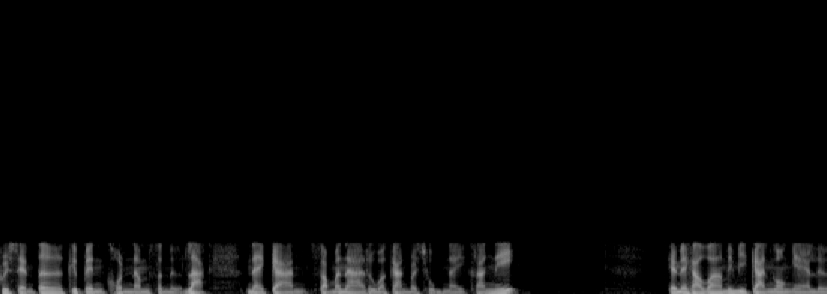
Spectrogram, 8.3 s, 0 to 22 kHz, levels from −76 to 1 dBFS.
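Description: At 2.14 s, lasting until about 2.16 s, there is packet loss with pitch repetition. A 20 ms stretch of the speech never arrived, which fits a single lost packet. The receiver covered the hole by repeating the most recent pitch period, so the voice briefly holds on one slightly buzzy, static tone before normal speech resumes. The gap is short enough that the repeated cycle doesn't fade to silence. The band-limited G.711 telephone coding is present throughout.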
